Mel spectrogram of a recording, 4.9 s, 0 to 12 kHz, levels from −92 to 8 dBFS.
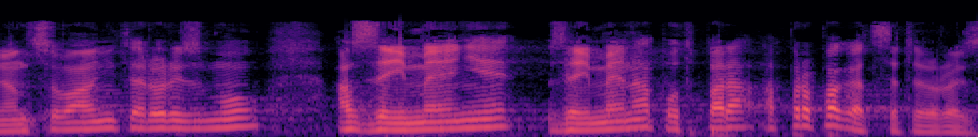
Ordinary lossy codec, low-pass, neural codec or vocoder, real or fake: AAC, 32 kbps; 7.2 kHz; none; real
